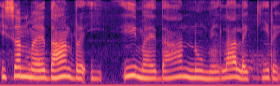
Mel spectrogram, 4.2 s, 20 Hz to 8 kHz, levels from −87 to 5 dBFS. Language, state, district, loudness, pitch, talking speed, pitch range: Kurukh, Chhattisgarh, Jashpur, -15 LUFS, 225 Hz, 140 wpm, 210-250 Hz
